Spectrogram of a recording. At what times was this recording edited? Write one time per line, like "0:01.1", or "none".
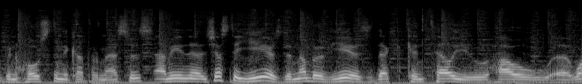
none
